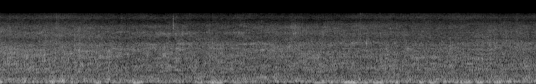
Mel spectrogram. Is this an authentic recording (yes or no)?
no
